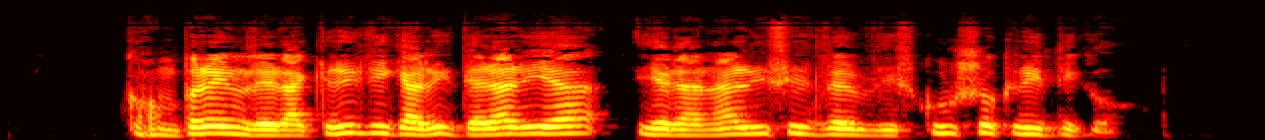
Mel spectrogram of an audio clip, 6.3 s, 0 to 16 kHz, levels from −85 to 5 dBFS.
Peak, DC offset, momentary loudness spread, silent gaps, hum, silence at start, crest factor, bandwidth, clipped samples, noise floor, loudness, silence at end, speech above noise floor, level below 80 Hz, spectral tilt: 0 dBFS; under 0.1%; 13 LU; none; none; 0.65 s; 16 dB; 9 kHz; under 0.1%; -82 dBFS; -16 LUFS; 0.8 s; 66 dB; -64 dBFS; -6 dB/octave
